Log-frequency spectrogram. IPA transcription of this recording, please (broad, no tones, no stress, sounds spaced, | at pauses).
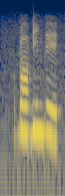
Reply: ɠ ɒ ɠ i m b e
